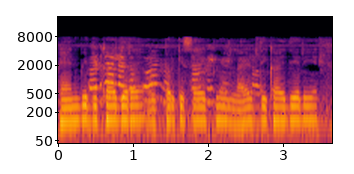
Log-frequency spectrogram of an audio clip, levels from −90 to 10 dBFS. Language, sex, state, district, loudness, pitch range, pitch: Hindi, male, Gujarat, Valsad, -16 LUFS, 130-135 Hz, 130 Hz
